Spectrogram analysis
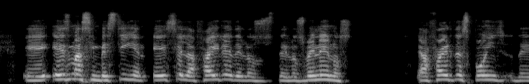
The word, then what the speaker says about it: affaire: más, investiguen, es el affaire de los venenos, affaire de poisons, usted me lo sabrá mencionar mejor. Y fue que encontraron... Escribe affaire, se pronuncia affair, negocio.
